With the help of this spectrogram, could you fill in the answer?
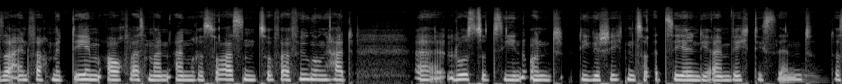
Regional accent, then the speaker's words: Ethiopia; Ich bin in Äthiopien aufgewachsen

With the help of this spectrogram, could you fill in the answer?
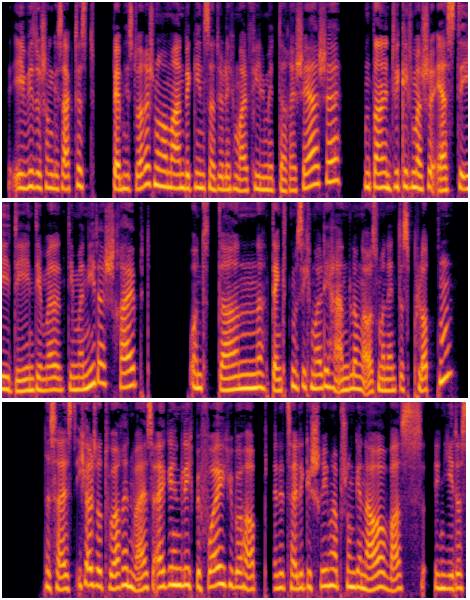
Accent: Gallneukirchen, Upper Austria, Austria; now in Linz, Austria; ich komme natürlich aus Oberösterreich, genauer gesagt aus dem Müllviertel. Ich bin in Gallnerkirchen aufgewachsen, bis mich die Liebe nach Linz geführt hat, wo ich bis heute wohne.

